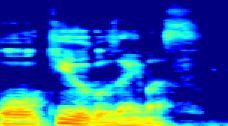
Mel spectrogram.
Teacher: If you were to take the adjective oki and make it hyper polite, the pronunciation would be okyu gozaimasu, where that I becomes a glide in kyu gozaimasu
